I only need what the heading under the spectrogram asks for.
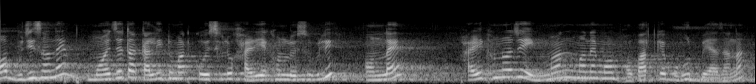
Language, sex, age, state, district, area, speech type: Assamese, female, 45-60, Assam, Tinsukia, rural, spontaneous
